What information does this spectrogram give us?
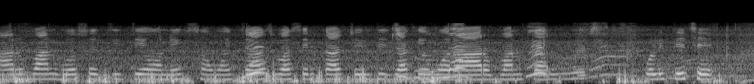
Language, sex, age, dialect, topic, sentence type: Bengali, female, 18-24, Western, agriculture, statement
